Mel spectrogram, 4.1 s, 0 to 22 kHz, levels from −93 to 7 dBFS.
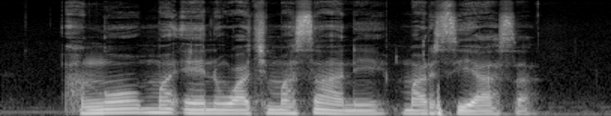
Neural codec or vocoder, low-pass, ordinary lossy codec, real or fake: none; none; none; real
